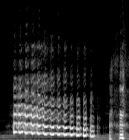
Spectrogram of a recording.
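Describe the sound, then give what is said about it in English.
A human voice imitates a dolphin with a loud, high-pitched warbling squeal, rapidly pulsing as its pitch slowly falls, then breaking into a few short squeaky chirps. No words are spoken. “her only strong point that she could offer me was this dolphin noise.”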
